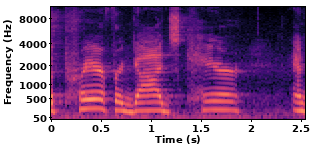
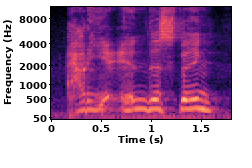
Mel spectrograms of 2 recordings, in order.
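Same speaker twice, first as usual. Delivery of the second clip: sheepish, embarrassed, small, slightly husky voice; 2 semitones higher than usual. Retelling what a man said after opening one eye, imitating his embarrassed husky voice. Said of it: "in his slightly embarrassed little husky voice".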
